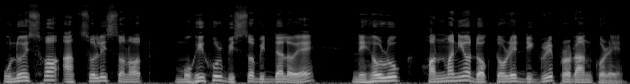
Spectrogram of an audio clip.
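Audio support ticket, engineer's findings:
No technical faults found.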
